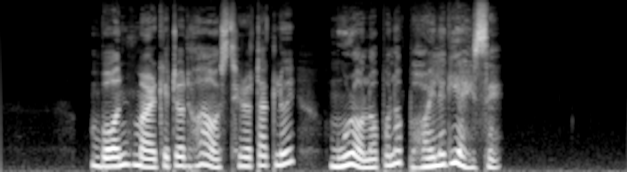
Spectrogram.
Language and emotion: Assamese, fearful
